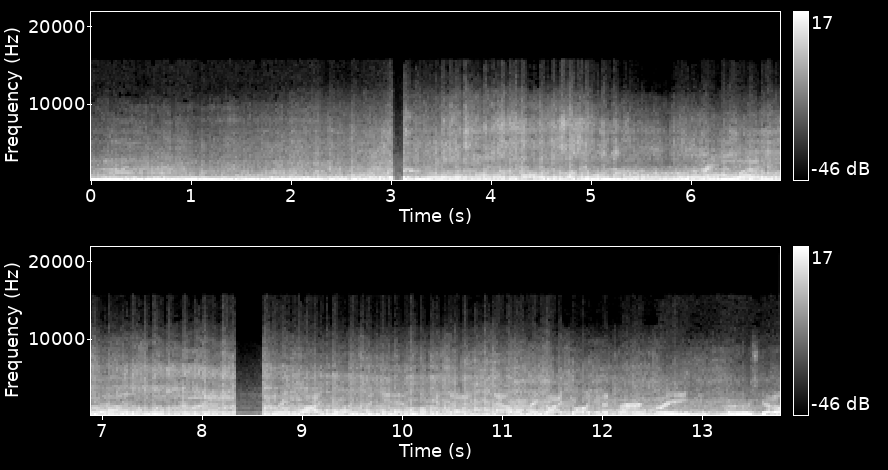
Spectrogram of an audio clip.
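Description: Midget race cars from the POWRi National Midget League roar around the dirt oval at Spoon River Speedway, engines rising as they accelerate between turns three and four, loud and continuous with overlapping car sounds and crowd noise.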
